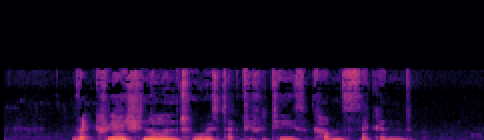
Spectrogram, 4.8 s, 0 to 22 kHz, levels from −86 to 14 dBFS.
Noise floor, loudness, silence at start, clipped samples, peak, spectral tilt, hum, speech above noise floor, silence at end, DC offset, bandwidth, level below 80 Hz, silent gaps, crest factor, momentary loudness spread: -64 dBFS; -25 LUFS; 0.7 s; under 0.1%; -10 dBFS; -5.5 dB/octave; none; 39 dB; 0.75 s; under 0.1%; 11.5 kHz; -64 dBFS; none; 18 dB; 16 LU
